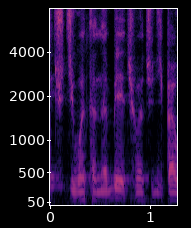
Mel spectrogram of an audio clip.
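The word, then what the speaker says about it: Watanabe: En japonais il y a pas d'accent genre Ken watanabé tu dis watanabé tu vois tu dis pas Watanab.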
